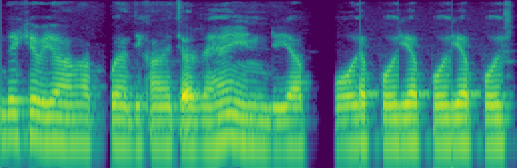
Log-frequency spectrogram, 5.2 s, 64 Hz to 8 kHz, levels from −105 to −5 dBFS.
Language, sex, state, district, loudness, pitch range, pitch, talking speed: Hindi, male, Bihar, Supaul, -21 LUFS, 125-135 Hz, 130 Hz, 185 wpm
